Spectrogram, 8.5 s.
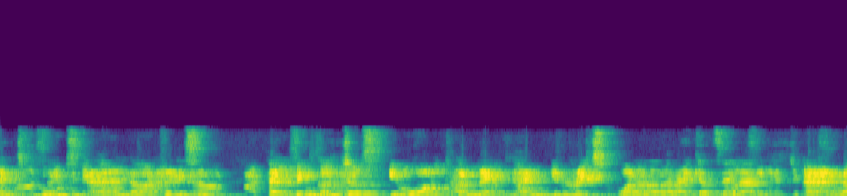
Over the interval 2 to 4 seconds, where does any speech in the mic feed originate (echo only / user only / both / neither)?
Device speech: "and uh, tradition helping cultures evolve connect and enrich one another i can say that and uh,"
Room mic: both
